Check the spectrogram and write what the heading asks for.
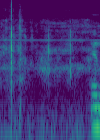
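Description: A few sharp metallic clicks from a small hand wrench working the elevation nut on a satellite dish mount as the nut is loosened. The loudest click comes about a quarter second in, and fainter ones follow at uneven gaps.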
